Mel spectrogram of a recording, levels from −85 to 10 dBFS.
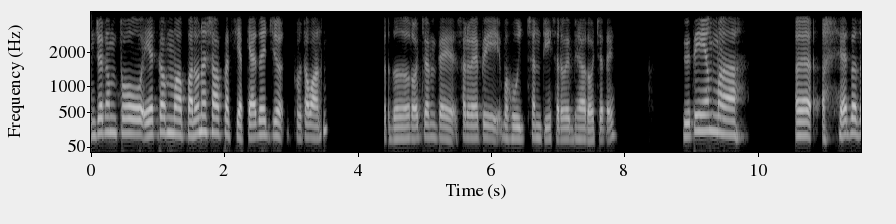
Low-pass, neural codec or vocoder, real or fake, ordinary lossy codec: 3.6 kHz; codec, 16 kHz, 1 kbps, X-Codec, HuBERT features, trained on LibriSpeech; fake; none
